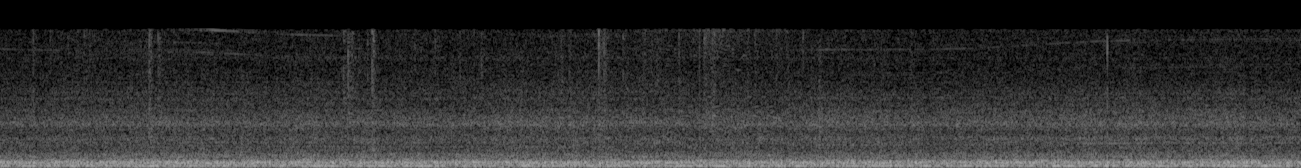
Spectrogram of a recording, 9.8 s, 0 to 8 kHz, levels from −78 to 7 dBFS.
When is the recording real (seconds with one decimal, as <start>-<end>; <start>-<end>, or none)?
0.0-4.7; 5.9-9.8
